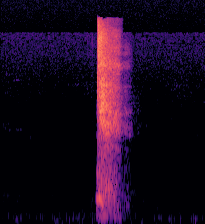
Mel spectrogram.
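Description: A person's single sharp, breathy gasp with a falling voice about a second in, part of a series of such gasps a couple of seconds apart, over a faint steady hum.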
